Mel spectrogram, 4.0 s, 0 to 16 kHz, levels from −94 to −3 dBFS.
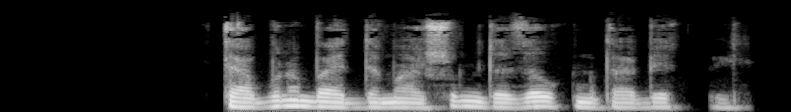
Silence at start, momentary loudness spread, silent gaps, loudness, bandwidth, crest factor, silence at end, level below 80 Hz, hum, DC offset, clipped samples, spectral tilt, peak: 1.15 s; 11 LU; 3.51-3.55 s; -19 LUFS; 9.6 kHz; 20 dB; 0.25 s; -54 dBFS; none; under 0.1%; under 0.1%; -5.5 dB/octave; 0 dBFS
